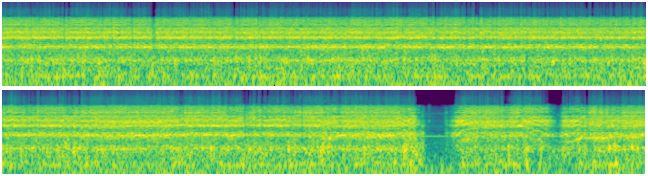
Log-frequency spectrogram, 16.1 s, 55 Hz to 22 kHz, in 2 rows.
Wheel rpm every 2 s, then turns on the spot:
240, 230, 240, 230, 230, 230, 170, 140.
none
